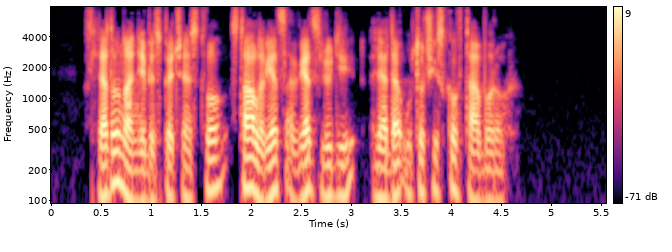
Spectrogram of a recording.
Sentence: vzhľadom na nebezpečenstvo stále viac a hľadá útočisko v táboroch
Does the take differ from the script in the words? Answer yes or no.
yes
